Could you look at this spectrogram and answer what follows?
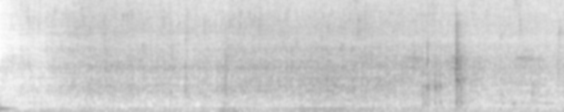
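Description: Steady soft sizzling of bread pieces frying in hot oil, a continuous crackling hiss with a few small pops near the end.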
